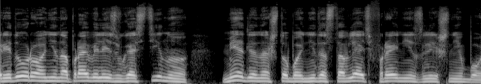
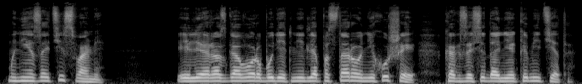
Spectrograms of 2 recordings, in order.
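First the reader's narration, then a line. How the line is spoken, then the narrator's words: Calm reply. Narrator (Russian): Стью, который спокойно ответил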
